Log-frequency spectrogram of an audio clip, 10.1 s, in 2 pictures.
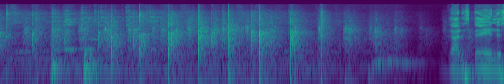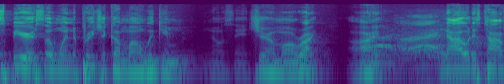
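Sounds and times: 
audience clapping in rhythm: 0:00.0 - 0:05.2
speech: 0:04.6 - 0:10.0.

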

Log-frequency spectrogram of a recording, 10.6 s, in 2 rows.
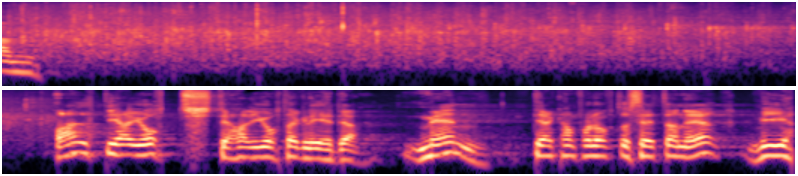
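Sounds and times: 
speech: 0:00.0 - 0:00.4, 0:05.7 - 0:10.5
audience applause in a hall at a summer conference: 0:00.0 - 0:05.9.

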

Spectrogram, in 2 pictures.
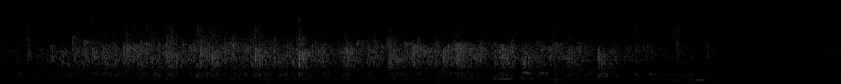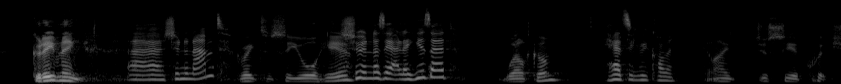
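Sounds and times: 
strong welcoming applause: 0:00.0 - 0:07.4
speech: 0:08.8 - 0:09.4, 0:10.0 - 0:16.8.

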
